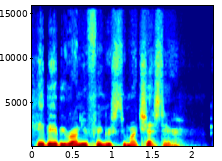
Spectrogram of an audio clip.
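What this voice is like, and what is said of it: Put-on seductive bedroom voice. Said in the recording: “bedroom voice”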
